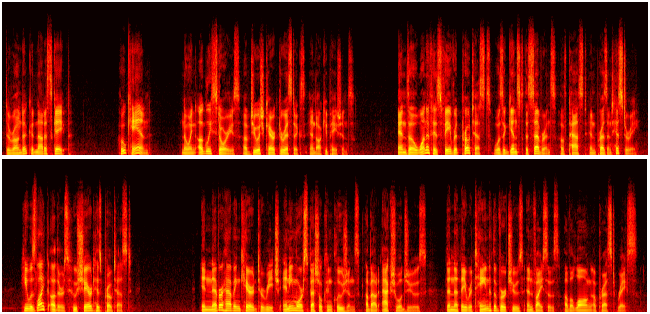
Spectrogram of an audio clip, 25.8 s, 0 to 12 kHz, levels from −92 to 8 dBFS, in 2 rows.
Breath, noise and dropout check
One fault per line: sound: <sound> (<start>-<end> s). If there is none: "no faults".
no faults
